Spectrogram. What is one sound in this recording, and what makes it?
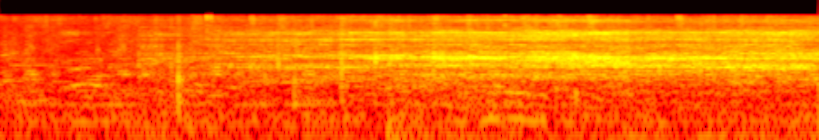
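A young girl talks with excitement close by.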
